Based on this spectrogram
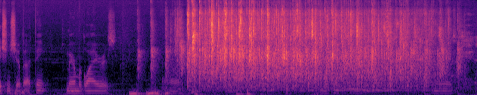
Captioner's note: applause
